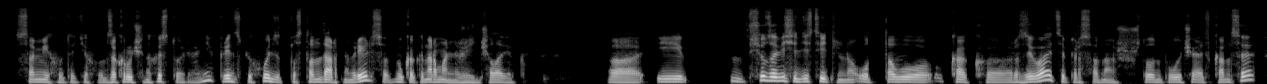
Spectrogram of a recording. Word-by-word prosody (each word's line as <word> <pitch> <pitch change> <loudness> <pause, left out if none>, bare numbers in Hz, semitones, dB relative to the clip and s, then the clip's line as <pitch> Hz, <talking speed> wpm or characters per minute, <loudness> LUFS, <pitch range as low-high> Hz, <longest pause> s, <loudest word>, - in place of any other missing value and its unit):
самих 115 -1 -3
вот 100 0 -7
этих 100 +2 -8
вот 100 - -6
закрученных 115 +1 0
историй. 100 -7 -3
Они, 160 - -2
в - - -30
принципе, 140 -1 +1
ходят 130 -10 +2
по 110 - -5
стандартным 115 -3 +2
рельсам, 120 - +3
ну, 120 - 0
как - - -1
и - - -1
нормальная 110 -4 +1
жизнь 95 -1 -4
человека, 100 -3 -3 0.8
а, 105 -1 +1
и, 130 -1 +2 0.5
м, 140 -4 -4
всё 195 - +4
зависит 170 -6 +5
действительно 120 -5 +1
от 105 - -1
того, 115 0 +3 0.2
как, 115 -3 +1 0.2
э, 105 -1 -2
развивается 125 - +4
персонаж, 100 0 -6
что 115 - -3
он 110 -2 -4
получает 110 0 -2
в - - -24
конце, 115 - 0
110 Hz, 170 wpm, -23 LUFS, 105-125 Hz, 0.8 s, зависит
